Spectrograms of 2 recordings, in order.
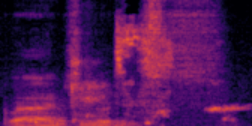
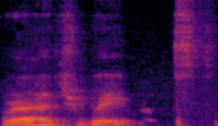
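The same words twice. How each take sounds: First: It is pronounced the way the noun sounds. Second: It is pronounced the way the verb sounds. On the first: The speaker calls it right. "It's graduates" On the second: The speaker calls it wrong. "When it's a noun, it's not graduates"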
